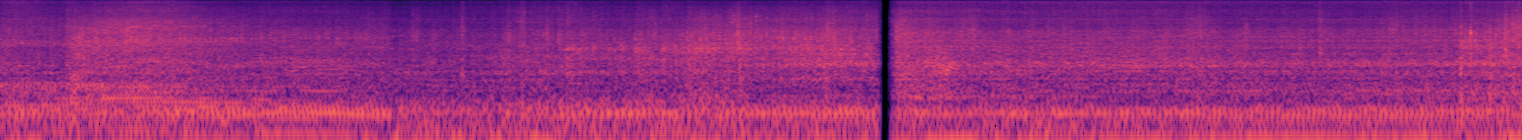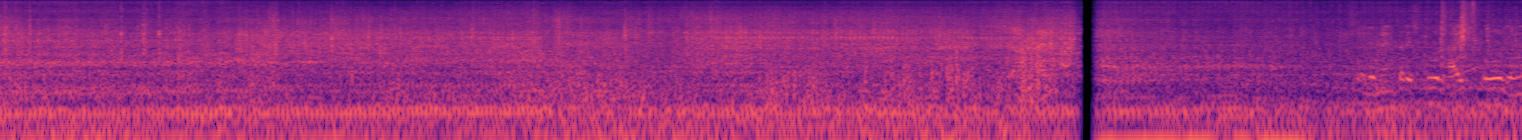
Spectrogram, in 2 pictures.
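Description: Motorcycle engine of a tricycle running steadily while under way, heard from inside the sidecar. The sound cuts out sharply for a moment twice.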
